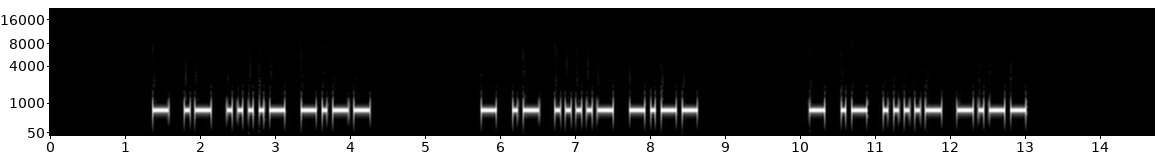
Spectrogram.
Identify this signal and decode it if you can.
Morse code, heard as a keyed tone, about 17 wpm, 700 Hz. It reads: TA4Y TA4Y TA4Y
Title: DXCC-100 Call Signs - 4 Characters - Repeated 3x - 17wpm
